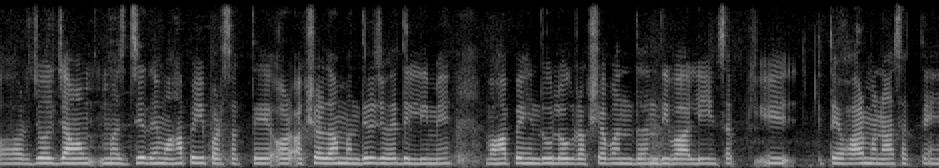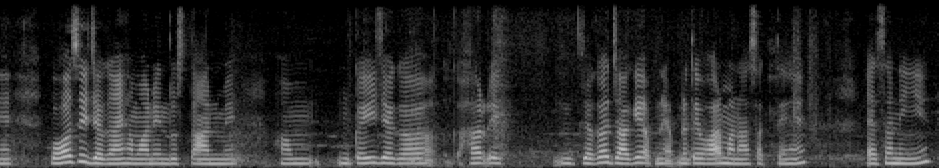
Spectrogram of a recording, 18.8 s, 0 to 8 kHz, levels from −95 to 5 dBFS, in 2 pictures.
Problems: none marked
